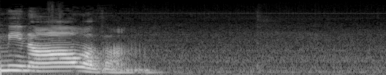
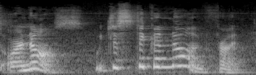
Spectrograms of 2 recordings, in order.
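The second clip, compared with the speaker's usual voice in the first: ordinary talk, nothing marked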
